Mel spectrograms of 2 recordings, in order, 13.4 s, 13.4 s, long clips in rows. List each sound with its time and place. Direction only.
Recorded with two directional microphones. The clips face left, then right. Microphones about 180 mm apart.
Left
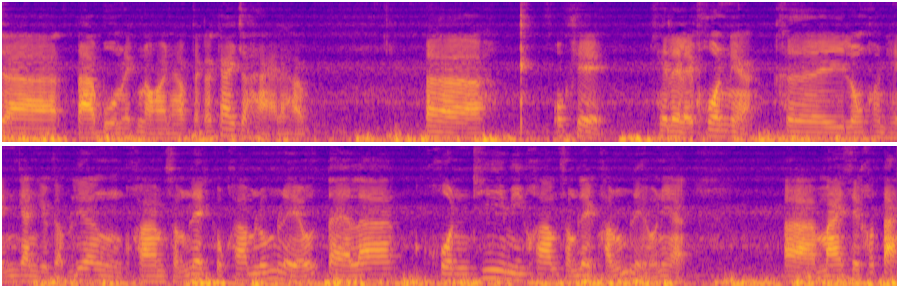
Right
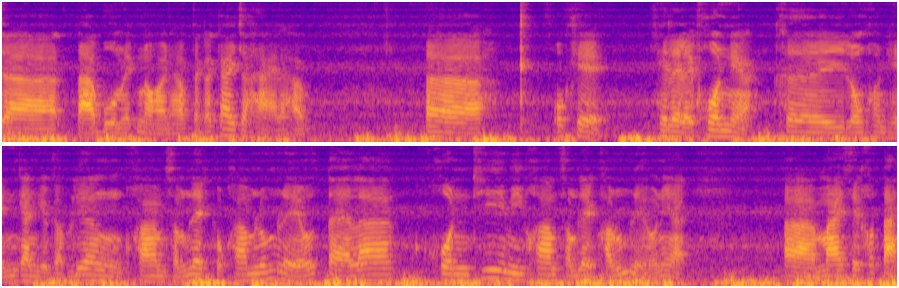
0.0 s speech: centre (ahead or behind)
